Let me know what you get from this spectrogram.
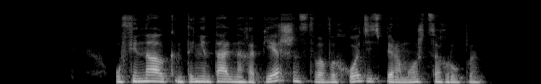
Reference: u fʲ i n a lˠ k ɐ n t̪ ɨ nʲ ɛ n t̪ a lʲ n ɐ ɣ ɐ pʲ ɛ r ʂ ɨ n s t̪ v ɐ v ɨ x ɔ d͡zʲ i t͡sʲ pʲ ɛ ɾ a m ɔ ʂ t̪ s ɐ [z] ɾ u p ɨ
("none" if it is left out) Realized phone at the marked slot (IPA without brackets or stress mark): ɣ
